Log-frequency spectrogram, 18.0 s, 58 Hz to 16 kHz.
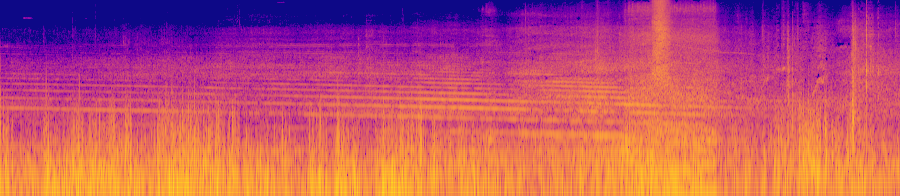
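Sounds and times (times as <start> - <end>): fire engine diesel engine passing: 0.0 - 17.0
air brakes hissing: 13.0 - 13.6.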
